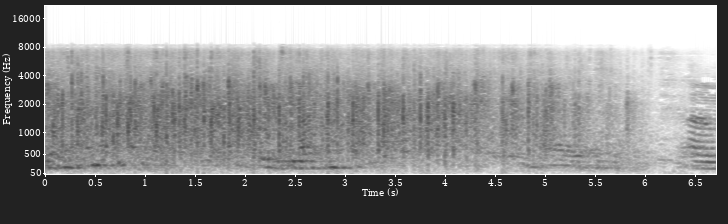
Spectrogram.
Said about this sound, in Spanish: Podéis aplaudir si queréis porque yo creo que ya se lo merece.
